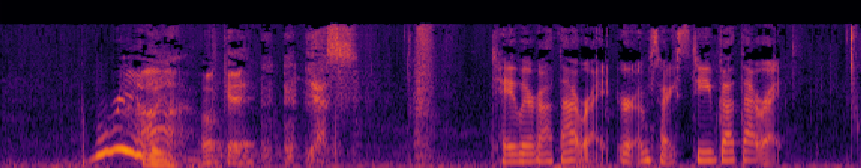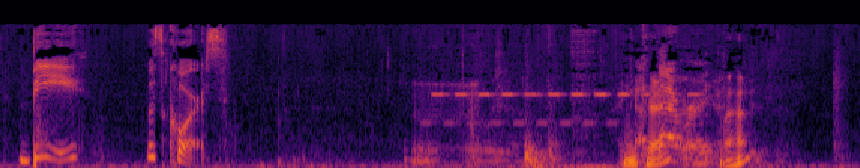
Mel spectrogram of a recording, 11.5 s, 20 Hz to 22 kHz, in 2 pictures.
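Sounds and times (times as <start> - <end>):
speech: 0.6 - 2.5, 3.3 - 7.3, 8.5 - 10.9
phone ringing with electronic warble: 8.5 - 10.8.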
